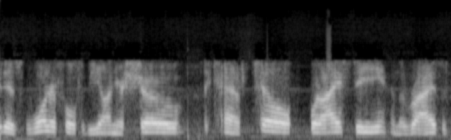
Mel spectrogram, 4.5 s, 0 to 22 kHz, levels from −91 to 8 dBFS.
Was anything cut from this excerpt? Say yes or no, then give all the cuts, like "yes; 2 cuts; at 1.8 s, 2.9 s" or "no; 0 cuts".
yes; 1 cut; at 3.0 s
